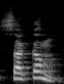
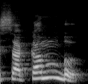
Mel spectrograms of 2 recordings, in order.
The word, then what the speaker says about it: succumb: సకమ్. సకమ్. అంతేగాని సకంబ్ కాదండి. COMB, Coombs. WOUMB, ఊమ్. TOMB, tomb. ఇలా whenever we find MB at the end of any English word, that B must be a silent letter.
